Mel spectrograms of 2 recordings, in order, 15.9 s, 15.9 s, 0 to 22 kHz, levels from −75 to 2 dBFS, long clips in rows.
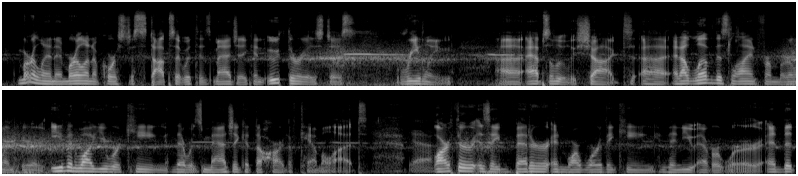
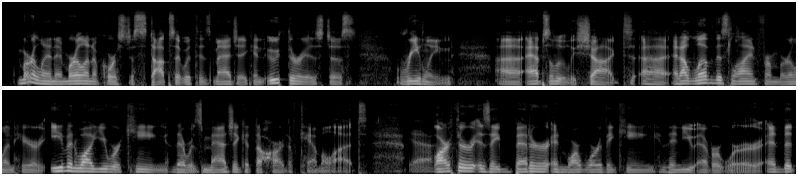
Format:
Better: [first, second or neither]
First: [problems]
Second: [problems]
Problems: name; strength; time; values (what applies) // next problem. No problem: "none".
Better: second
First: wind noise on the microphone; heavy; 6 dB below the speech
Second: none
